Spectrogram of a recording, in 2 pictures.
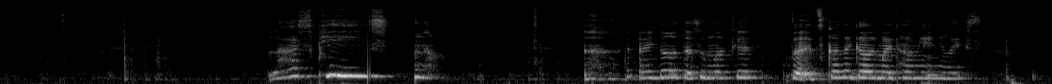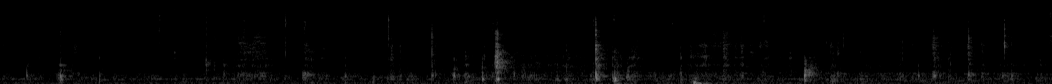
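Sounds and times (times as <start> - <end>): wet chewing mouth sounds: 17.6 - 21.0.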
